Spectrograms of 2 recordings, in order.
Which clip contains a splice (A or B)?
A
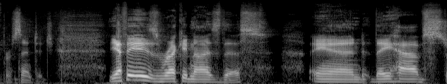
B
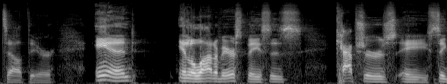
B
